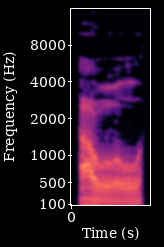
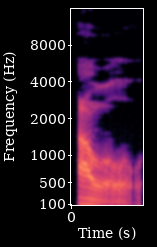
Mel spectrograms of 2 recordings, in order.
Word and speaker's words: Auel: from 1980 by gene owl i had to look up how to pronounce this name it's owl right like owl that's how i say it okay uh normally we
